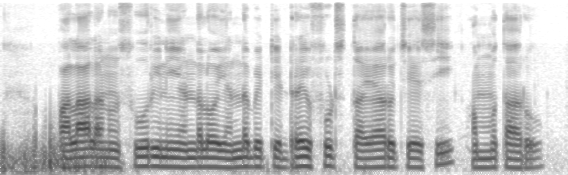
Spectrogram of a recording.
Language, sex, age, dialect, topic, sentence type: Telugu, male, 18-24, Southern, agriculture, statement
